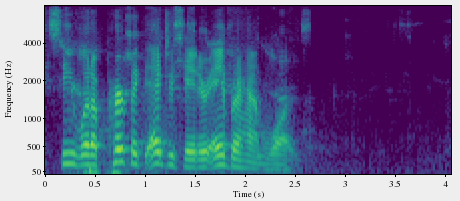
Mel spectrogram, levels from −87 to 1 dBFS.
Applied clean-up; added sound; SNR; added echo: neural separator model SepFormer DNS4.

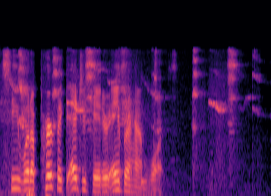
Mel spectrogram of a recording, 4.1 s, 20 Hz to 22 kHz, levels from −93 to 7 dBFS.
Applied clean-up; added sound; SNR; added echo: neural mask model RNNoise.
